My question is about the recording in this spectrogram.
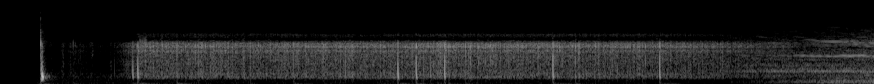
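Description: Radio static: a steady, narrow-band hiss with scattered crackles and clicks, starting about a second in after a single sharp click and easing off near the end.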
